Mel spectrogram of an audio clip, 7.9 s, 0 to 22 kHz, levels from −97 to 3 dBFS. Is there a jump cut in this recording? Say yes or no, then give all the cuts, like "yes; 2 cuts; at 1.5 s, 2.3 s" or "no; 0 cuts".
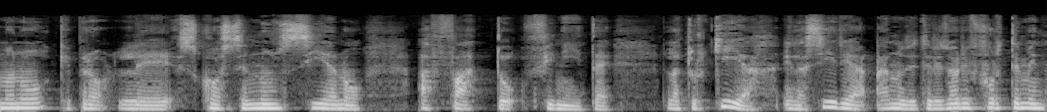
no; 0 cuts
